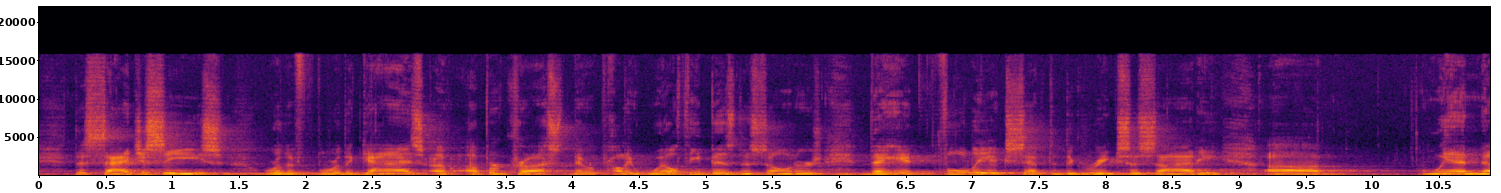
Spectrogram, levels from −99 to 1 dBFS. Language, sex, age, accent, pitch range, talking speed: English, male, 50-69, American, 130-180 Hz, 145 wpm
